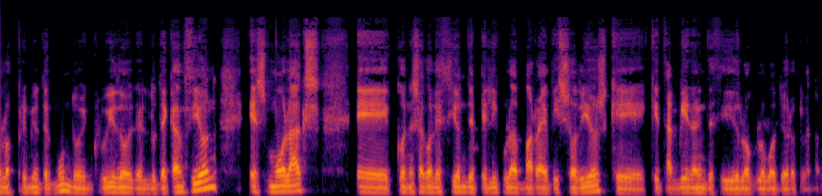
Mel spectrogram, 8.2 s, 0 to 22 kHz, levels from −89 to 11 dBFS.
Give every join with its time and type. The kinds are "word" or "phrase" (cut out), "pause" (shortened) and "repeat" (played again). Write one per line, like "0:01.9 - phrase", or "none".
none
